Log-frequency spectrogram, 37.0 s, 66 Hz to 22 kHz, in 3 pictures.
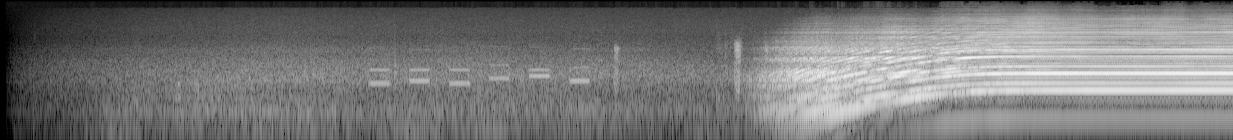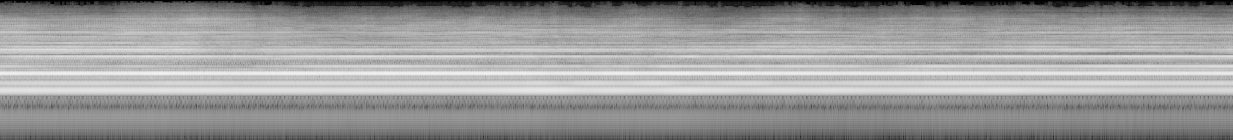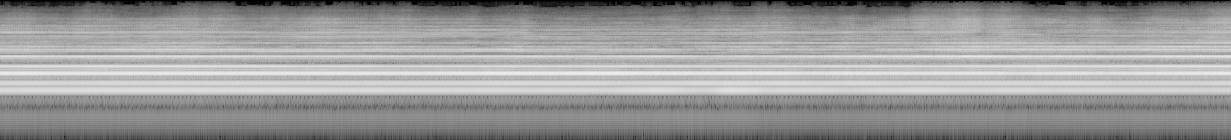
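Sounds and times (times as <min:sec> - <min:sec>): faint short beeps: 0:03.7 - 0:06.0
two-tone warning siren: 0:03.7 - 0:06.0, 0:07.4 - 0:36.9.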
